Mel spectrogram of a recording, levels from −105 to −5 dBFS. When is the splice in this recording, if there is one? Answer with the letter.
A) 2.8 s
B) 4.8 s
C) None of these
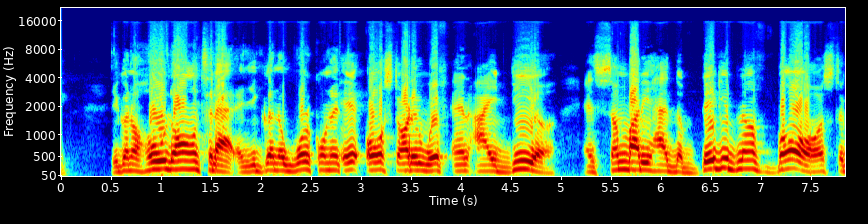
A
